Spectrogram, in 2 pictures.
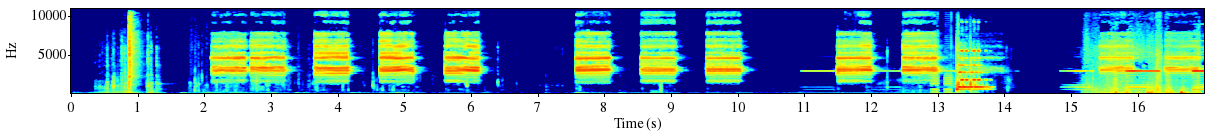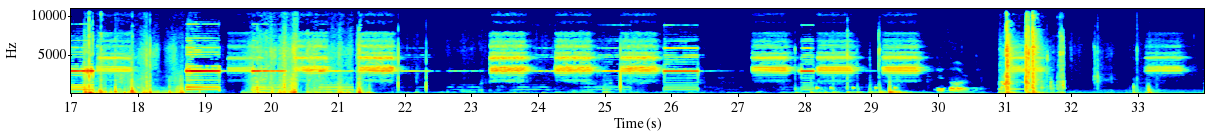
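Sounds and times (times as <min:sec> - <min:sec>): fire alarm beeping: 0:02.1 - 0:06.2, 0:07.6 - 0:10.2, 0:10.9 - 0:14.1, 0:14.8 - 0:18.0, 0:18.7 - 0:30.0, 0:30.9 - 0:31.8, 0:33.0 - 0:33.9
low alarm tone: 0:11.0 - 0:13.9.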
